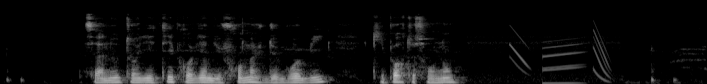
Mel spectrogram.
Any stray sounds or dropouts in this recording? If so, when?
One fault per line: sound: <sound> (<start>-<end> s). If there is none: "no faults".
sound: chirp (5.1-6.1 s)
